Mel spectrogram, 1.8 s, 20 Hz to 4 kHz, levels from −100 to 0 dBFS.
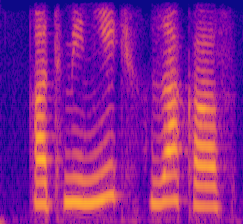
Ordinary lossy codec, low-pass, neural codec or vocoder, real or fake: Opus, 16 kbps; 3.6 kHz; codec, 16 kHz, 1 kbps, X-Codec, WavLM features, trained on Multilingual LibriSpeech; fake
